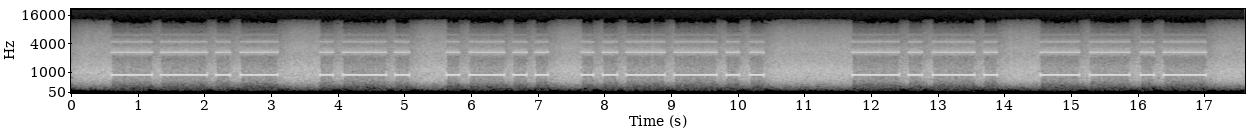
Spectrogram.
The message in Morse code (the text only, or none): QRL? CQ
